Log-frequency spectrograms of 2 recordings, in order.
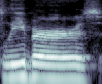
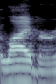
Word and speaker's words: Leiber: I do this Worlds of Speculative Fiction series, and last month it was Fritz Lieber's, or Leiber is how it's supposed to be pronounced, but I'm going to say Lieber anyway.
